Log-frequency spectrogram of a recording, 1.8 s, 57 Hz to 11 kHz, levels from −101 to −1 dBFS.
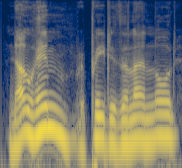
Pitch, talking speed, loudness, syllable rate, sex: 145 Hz, 165 wpm, -16 LUFS, 4.8 syllables/s, male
